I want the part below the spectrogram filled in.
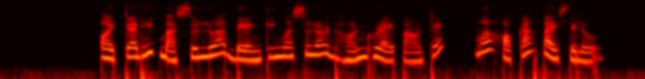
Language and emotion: Assamese, happy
